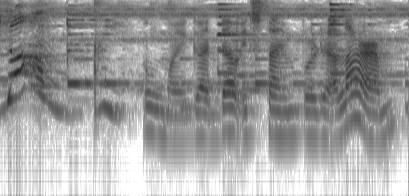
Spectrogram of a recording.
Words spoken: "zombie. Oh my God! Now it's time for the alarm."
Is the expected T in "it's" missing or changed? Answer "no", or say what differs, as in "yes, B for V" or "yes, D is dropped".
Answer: no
